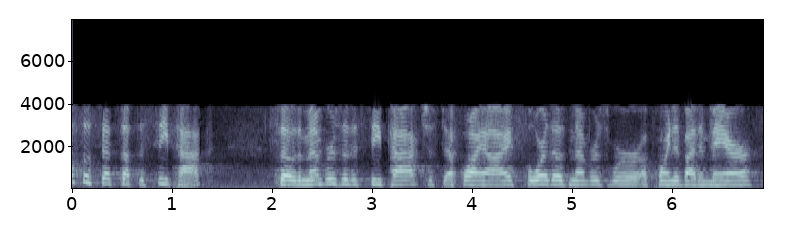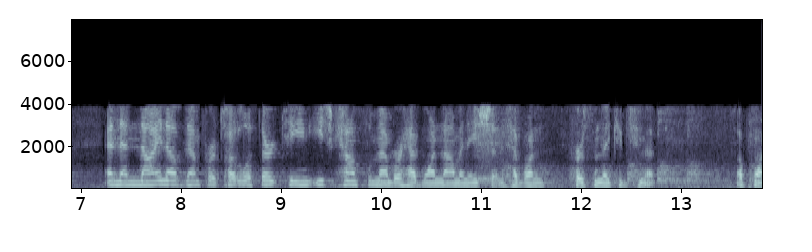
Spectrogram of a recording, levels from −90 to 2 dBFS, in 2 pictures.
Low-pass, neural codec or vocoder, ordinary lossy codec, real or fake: 7.2 kHz; none; AAC, 16 kbps; real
